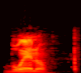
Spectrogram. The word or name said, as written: bueno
